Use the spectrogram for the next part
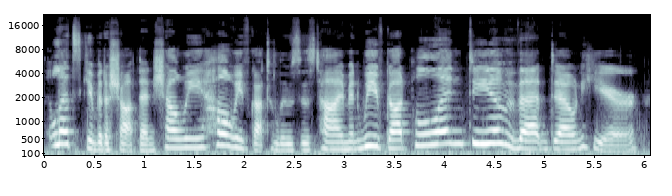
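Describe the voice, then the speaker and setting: A woman playing a brisk, bureaucratic female demon interviewing souls in hell, officious and dryly condescending, in a scripted ASMR roleplay. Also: on the high side, very animated. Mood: surprised, dry.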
